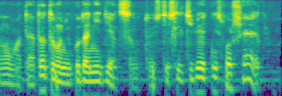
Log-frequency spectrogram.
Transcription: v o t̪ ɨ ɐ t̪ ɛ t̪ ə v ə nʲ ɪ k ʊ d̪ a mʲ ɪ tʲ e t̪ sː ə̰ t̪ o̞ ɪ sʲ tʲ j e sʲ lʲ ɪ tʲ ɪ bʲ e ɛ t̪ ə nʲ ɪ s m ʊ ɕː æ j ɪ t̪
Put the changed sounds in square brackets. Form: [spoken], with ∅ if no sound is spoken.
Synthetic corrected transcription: v o t̪ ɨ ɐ t̪ ɛ t̪ ə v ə nʲ ɪ k ʊ d̪ a [nʲ] ɪ [dʲ] e t̪ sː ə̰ t̪ o̞ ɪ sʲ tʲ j e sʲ lʲ ɪ tʲ ɪ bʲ e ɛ t̪ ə nʲ ɪ s m ʊ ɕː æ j ɪ t̪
